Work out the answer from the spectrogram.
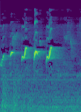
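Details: Sooty-headed bulbul (kutilang emas) singing in gacor style: four short, bright whistled notes about a quarter second apart, each with a quick upward flick, over faint background hiss.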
